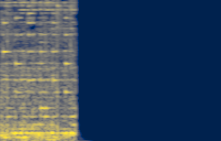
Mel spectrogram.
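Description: News programme ident music, a bright electronic sting with many sustained tones, that cuts off abruptly under a second in, leaving dead silence.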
